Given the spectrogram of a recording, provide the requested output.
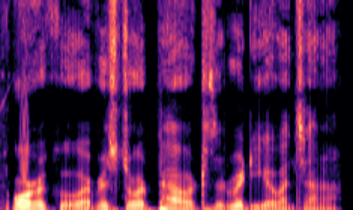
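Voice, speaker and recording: A man playing a grim, terse masked vigilante with a gravelly voice in a video game fan dub. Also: expressive, quick pace, dark tone, exaggerated voice. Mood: grim, focused. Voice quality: very deep, gravelly.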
